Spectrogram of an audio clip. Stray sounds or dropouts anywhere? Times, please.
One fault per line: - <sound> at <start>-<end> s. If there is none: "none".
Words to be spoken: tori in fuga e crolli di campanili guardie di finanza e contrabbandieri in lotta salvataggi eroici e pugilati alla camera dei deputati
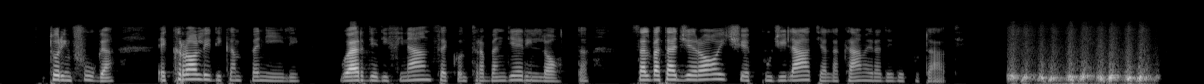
- whoosh at 10.1-11.6 s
